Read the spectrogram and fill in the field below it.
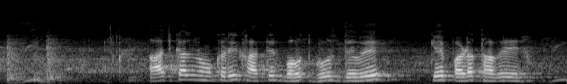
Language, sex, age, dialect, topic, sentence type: Bhojpuri, male, 60-100, Northern, banking, statement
